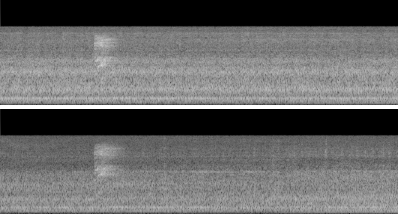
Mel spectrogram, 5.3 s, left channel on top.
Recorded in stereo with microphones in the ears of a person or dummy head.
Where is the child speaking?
No child speaking in this recording.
